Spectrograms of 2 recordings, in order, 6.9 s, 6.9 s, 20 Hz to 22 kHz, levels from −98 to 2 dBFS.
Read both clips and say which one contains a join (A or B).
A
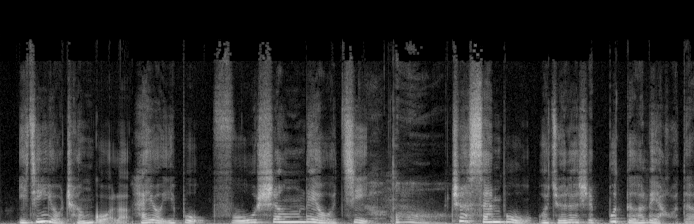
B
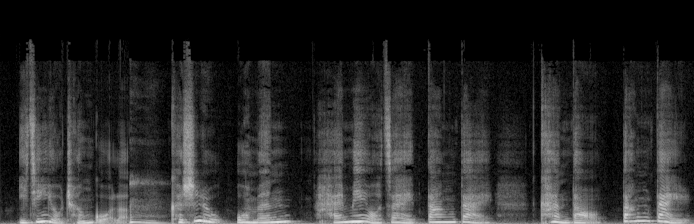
A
